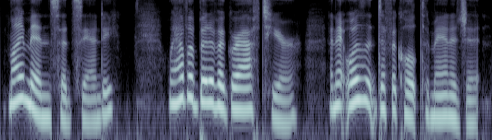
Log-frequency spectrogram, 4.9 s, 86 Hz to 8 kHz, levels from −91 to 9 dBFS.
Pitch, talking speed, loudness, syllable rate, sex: 225 Hz, 230 wpm, -17 LUFS, 6.3 syllables/s, female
